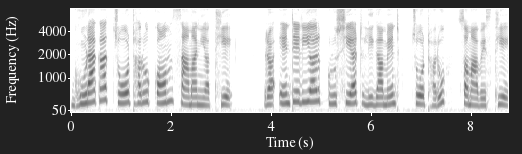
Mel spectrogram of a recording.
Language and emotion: Nepali, neutral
